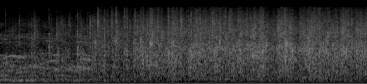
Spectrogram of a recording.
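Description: An audience claps together in a dense, steady burst of applause that swells slightly after the first second and then holds at an even, full level until the end.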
